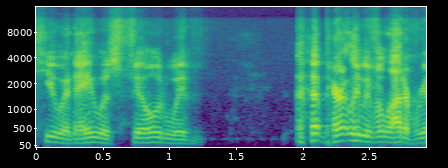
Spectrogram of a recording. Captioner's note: laughter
